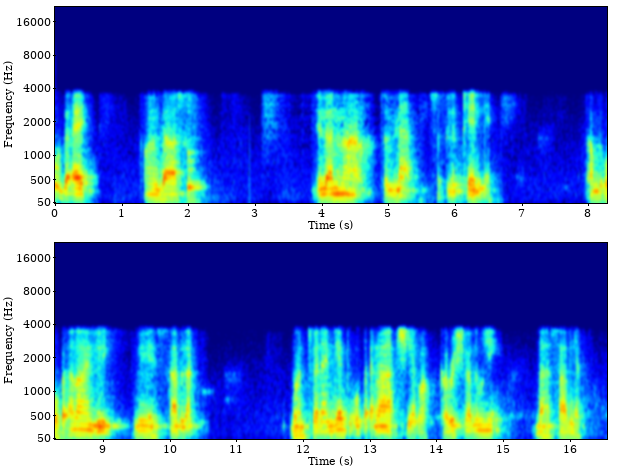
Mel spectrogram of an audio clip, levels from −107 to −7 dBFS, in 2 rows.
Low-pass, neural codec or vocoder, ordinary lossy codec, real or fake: 3.6 kHz; codec, 16 kHz, 0.5 kbps, X-Codec, HuBERT features, trained on general audio; Opus, 16 kbps; fake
